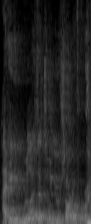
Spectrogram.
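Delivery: fast, low, offhand; quick surprised reply. Retold or imitated. To the coworker who kept apologizing, fast and offhand. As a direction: rattle it off, just realizing. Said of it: "And I said".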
